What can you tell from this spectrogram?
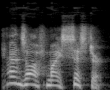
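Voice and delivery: broom-waving woman berating the adventurers, high and shrill-voiced scolding; angry village woman. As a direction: scold them like an irate housewife with a broom. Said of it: "and she says".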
